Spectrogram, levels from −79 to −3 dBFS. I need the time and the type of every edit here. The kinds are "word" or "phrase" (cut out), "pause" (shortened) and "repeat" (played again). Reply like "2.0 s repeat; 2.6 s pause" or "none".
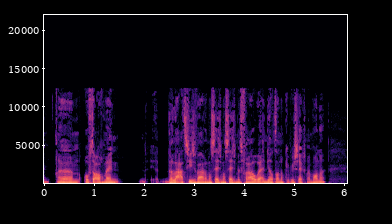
2.5 s word; 3.5 s repeat; 4.8 s word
